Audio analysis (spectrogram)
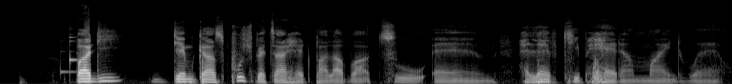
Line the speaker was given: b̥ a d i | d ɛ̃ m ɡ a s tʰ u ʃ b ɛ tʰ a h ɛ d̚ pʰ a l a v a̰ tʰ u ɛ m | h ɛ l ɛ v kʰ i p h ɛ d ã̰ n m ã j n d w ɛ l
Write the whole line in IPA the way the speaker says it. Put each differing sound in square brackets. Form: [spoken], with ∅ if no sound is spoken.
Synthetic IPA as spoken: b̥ a d i | d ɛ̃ m ɡ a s [pʰ] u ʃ b ɛ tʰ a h ɛ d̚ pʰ a l a v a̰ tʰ u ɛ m | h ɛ l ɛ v kʰ i p h ɛ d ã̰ n m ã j n d w ɛ l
